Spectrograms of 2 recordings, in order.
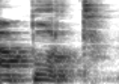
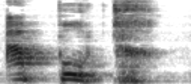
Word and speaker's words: apôtre: merci frè Val exemp apôtre c'est pas apôre c'est apôtre apôtre bravo merci pour l'exemple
